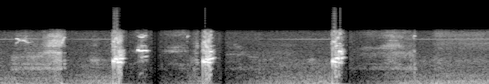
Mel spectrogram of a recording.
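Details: Fifi, a toy poodle, barks for her owner. Four sharp, high yapping barks come singly and irregularly, spaced about one second apart, against a quiet room background.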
